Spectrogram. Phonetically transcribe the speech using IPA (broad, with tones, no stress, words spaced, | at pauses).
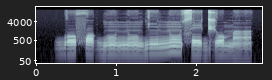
ɡ͡bo˨fɔ˨ɡ͡bũ˨ nũ˨ɡĩ˧ nũ˦ se˧d͡ʒo˧mã˨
